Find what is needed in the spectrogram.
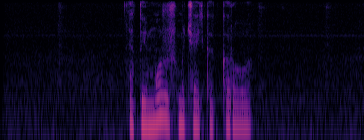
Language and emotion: Russian, neutral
